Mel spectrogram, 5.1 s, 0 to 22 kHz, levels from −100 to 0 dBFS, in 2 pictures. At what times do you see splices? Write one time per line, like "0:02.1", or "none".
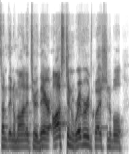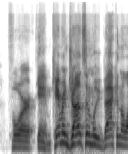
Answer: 0:01.8
0:03.3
